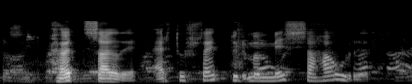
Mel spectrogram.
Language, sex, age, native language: Icelandic, male, 13, Icelandic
